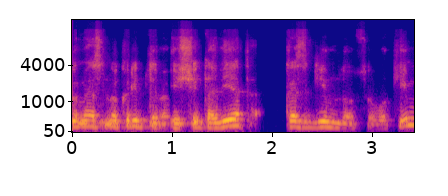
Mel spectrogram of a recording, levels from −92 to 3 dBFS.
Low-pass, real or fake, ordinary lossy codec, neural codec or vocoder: 14.4 kHz; real; Opus, 16 kbps; none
